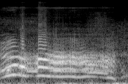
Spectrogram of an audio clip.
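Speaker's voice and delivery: high, loud cry of pain.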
